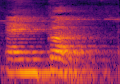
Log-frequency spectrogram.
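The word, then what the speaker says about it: anchor: इसको पढ़ रहे हैं हम एंकर, एंकर क का उच्चारण आ रहा है CH में, एंकर, ये भी एक यूनानी या इटालियन वर्ड है।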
